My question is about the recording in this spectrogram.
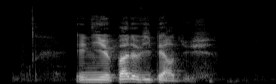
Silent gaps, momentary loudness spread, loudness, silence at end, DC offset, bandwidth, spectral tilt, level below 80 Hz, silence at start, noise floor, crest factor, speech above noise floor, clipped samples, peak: none; 22 LU; -22 LUFS; 0.7 s; under 0.1%; 11 kHz; -5.5 dB/octave; -70 dBFS; 0.75 s; -65 dBFS; 22 dB; 43 dB; under 0.1%; -2 dBFS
